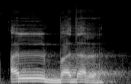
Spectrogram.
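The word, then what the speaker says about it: البدر: है अलिफ़ और लाम, लेकिन इसके अंदर साइलेंट नहीं रहता है, इसके अंदर आवाज़ आएगी। जैसे अल क़मर, अल बदर वग़ैरह।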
